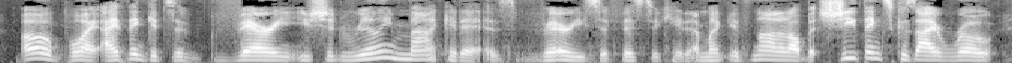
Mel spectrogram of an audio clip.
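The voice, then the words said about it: Smiling imitation of her mother. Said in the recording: “My impression of my mom always has, like, I have to have a smile on my face when I do it because that's what she always looks like”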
